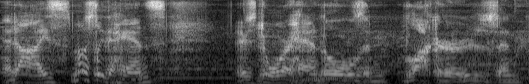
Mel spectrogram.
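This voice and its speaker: An actor playing an insecure, sardonic robot scientist in a video game, with a flippant, halting, awkward delivery. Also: male voice, mid-range voice, lively intonation, low-quality recording. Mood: awkward, defensive. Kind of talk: comic video game voice acting. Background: music.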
